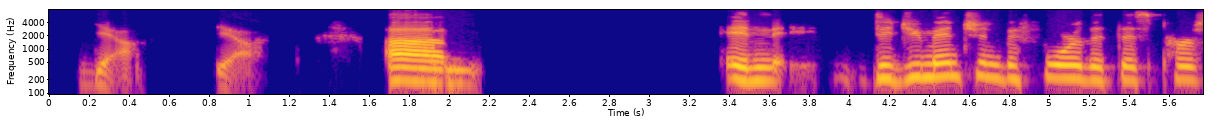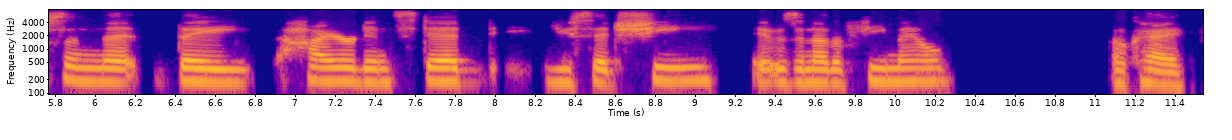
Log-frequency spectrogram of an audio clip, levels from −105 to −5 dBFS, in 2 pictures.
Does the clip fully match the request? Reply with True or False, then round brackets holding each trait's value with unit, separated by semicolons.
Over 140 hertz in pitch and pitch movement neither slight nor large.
False (185 Hz; 2.1 semitones)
